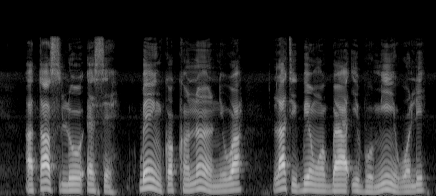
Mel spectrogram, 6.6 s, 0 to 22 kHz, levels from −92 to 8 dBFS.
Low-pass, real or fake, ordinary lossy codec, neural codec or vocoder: 9.9 kHz; real; none; none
